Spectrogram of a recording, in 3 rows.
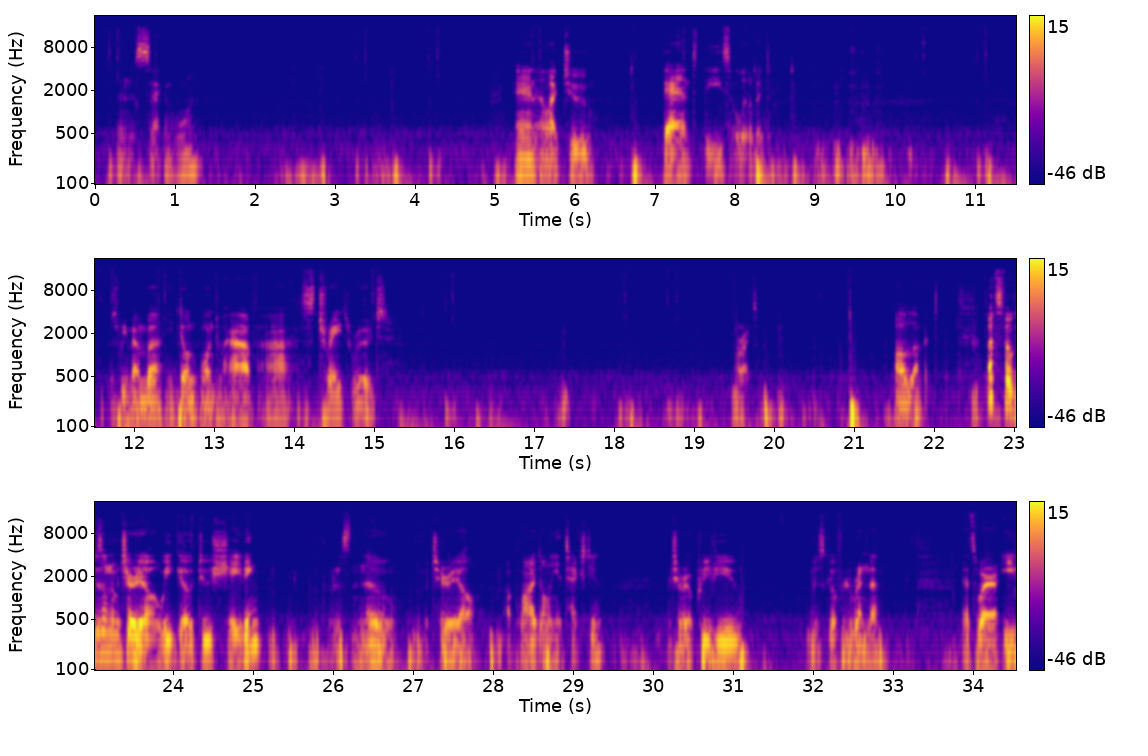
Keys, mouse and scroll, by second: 0.0 click, 0.3 Tab, 1.4 Tab, 2.0 Tab, 2.4 g, 3.5 Tab, 4.0 click, 4.8 Tab, 5.3 click, 7.1 b, 8.5 g, 10.3 r, 14.1 Tab, 14.7 click, 15.1 Tab, 15.7 click, 16.2 r, 17.9 g, 18.8 Tab, 19.3-20.7 middle drag, 20.7 KP_1, 21.3 scroll down 2, 22.2-23.8 middle drag, 23.8-25.0 drag, 25.5-29.6 middle drag, 29.6 z, 30.2-32.8 shift+middle drag, 32.8 scroll up 2, 33.9-34.5 shift+middle drag.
